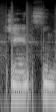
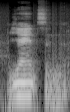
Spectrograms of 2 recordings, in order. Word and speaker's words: Jansen: and was replaced by Floor Jansen, or Jansen, how it's pronounced. You know, the J's are pronounced as Y's in European countries.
